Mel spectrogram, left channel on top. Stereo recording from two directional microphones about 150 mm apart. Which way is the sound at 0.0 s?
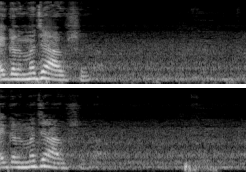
50° left (ahead or behind).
